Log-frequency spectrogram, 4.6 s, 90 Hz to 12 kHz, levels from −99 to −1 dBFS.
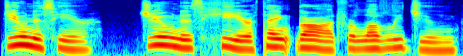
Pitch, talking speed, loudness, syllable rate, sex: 190 Hz, 130 wpm, -17 LUFS, 3.6 syllables/s, female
